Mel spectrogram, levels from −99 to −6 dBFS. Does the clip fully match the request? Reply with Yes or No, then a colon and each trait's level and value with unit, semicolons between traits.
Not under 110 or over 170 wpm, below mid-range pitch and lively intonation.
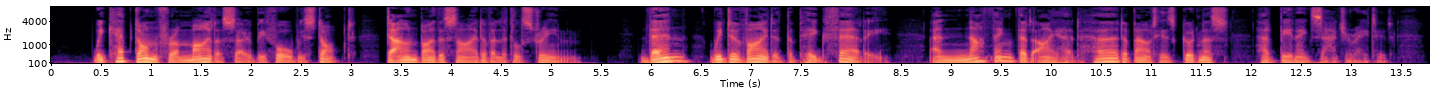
Yes: average, 160 wpm; very low, 95 Hz; wide, 6.5 semitones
